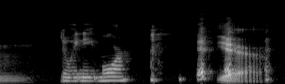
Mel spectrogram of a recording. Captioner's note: laughs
